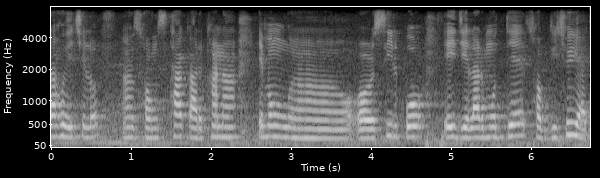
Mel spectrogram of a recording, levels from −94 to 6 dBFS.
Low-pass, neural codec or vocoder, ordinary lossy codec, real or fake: 7.2 kHz; none; none; real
